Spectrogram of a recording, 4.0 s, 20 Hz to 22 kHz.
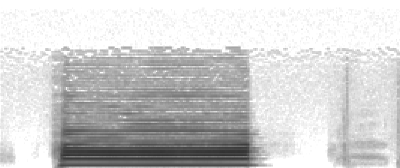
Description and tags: Sax Baritone - D2
Part of the Good-sounds dataset of monophonic instrumental sounds.
instrument::sax_baritone
note::D
octave::2
midi note::26
good-sounds-id::5341
baritone, D2, good-sounds, multisample, neumann-U87, sax, single-note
